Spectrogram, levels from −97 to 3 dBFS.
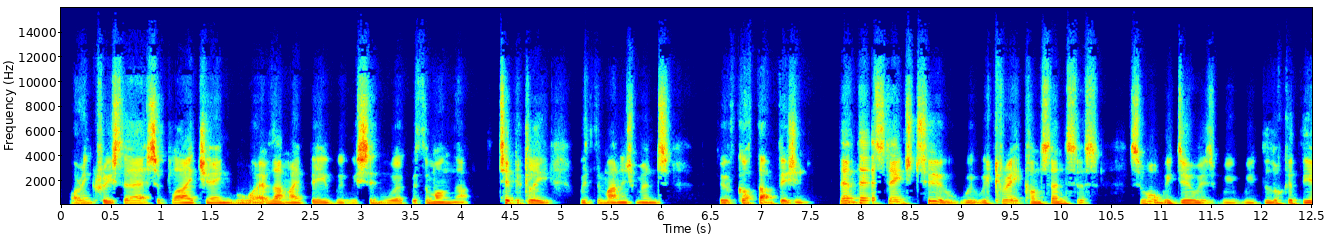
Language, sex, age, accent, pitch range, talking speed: English, male, 40-59, British, 110-135 Hz, 210 wpm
